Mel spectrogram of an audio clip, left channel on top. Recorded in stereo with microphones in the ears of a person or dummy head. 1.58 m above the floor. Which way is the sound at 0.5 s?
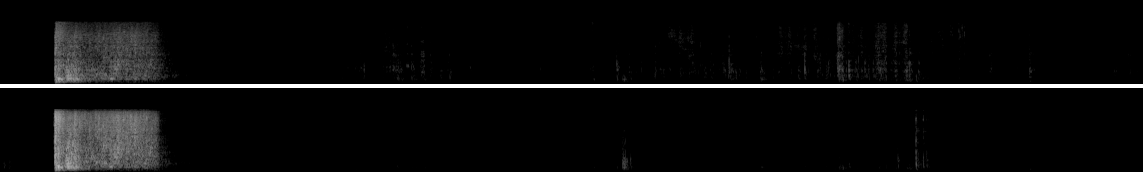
60° right (ahead or behind).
